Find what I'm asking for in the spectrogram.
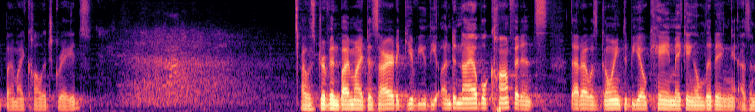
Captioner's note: laughter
